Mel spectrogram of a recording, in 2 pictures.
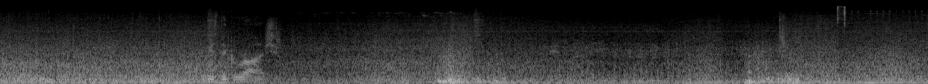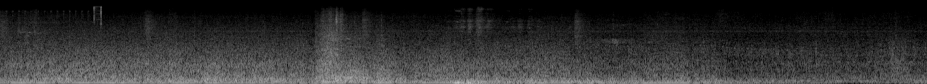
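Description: A truck engine rumbles steadily as the truck drives over rough ground.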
